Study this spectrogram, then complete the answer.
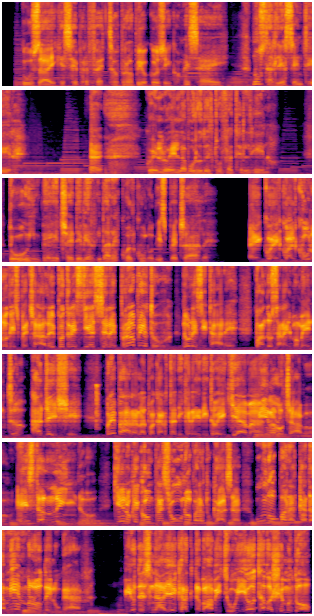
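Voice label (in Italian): Italian, Animation; GoLocalise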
